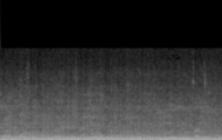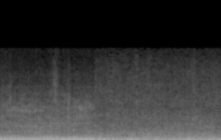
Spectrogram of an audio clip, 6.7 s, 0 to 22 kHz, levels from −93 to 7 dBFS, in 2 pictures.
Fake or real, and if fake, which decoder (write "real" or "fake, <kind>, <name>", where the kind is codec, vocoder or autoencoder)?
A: real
